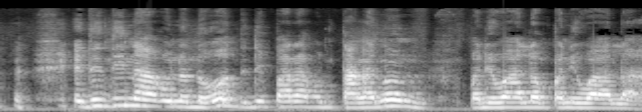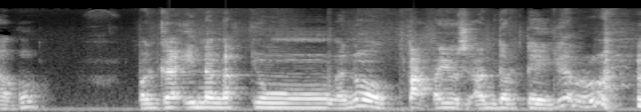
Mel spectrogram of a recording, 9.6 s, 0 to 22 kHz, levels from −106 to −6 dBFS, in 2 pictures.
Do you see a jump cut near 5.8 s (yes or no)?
no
